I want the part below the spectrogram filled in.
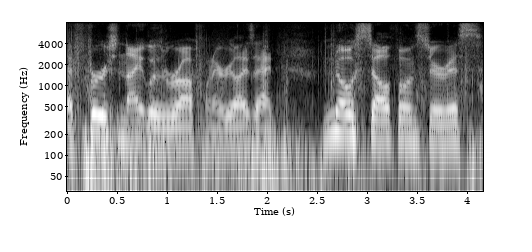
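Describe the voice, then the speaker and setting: A man talks at a moderate speed against a noticeable amount of background noise. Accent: American. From Minnesota, Rochester. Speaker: real estate agent. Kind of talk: casual vlog. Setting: outdoors. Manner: loud; halting.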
